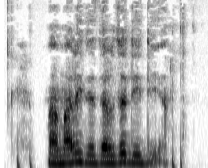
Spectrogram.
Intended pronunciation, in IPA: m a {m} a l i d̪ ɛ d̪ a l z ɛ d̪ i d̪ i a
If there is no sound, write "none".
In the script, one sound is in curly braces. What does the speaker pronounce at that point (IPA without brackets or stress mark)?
m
